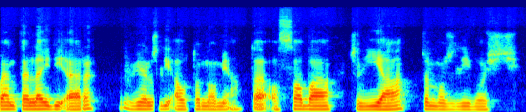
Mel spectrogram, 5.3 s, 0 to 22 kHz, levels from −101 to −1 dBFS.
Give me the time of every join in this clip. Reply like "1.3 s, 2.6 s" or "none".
1.5 s, 2.4 s, 3.4 s, 4.2 s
